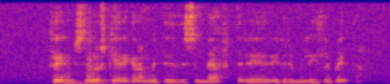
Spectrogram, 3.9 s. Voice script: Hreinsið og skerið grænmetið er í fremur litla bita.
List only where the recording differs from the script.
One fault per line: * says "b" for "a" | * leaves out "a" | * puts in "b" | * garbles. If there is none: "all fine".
* puts in "sem eftir"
